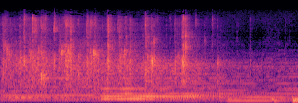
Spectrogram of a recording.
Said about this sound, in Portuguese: Se coloque de pé, se coloque de pé aplaudindo a Jesus.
